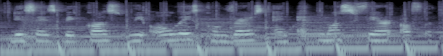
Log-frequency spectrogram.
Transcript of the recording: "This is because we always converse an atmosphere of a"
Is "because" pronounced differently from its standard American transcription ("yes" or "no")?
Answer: yes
